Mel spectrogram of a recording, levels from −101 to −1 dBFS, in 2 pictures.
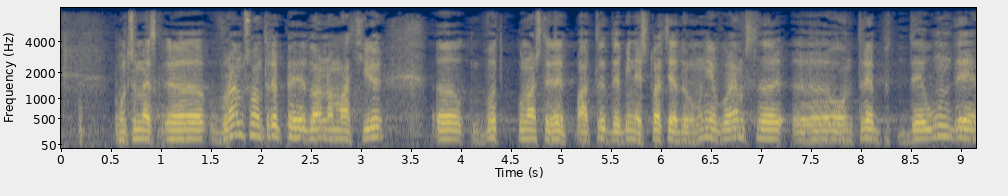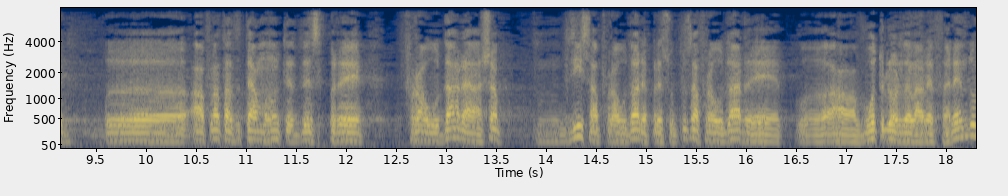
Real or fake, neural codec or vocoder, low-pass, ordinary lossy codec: fake; vocoder, 24 kHz, 100 mel bands, Vocos; 7.2 kHz; Opus, 64 kbps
